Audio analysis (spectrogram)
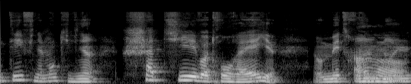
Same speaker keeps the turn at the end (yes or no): yes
